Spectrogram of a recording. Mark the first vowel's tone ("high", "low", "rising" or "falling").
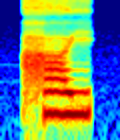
high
